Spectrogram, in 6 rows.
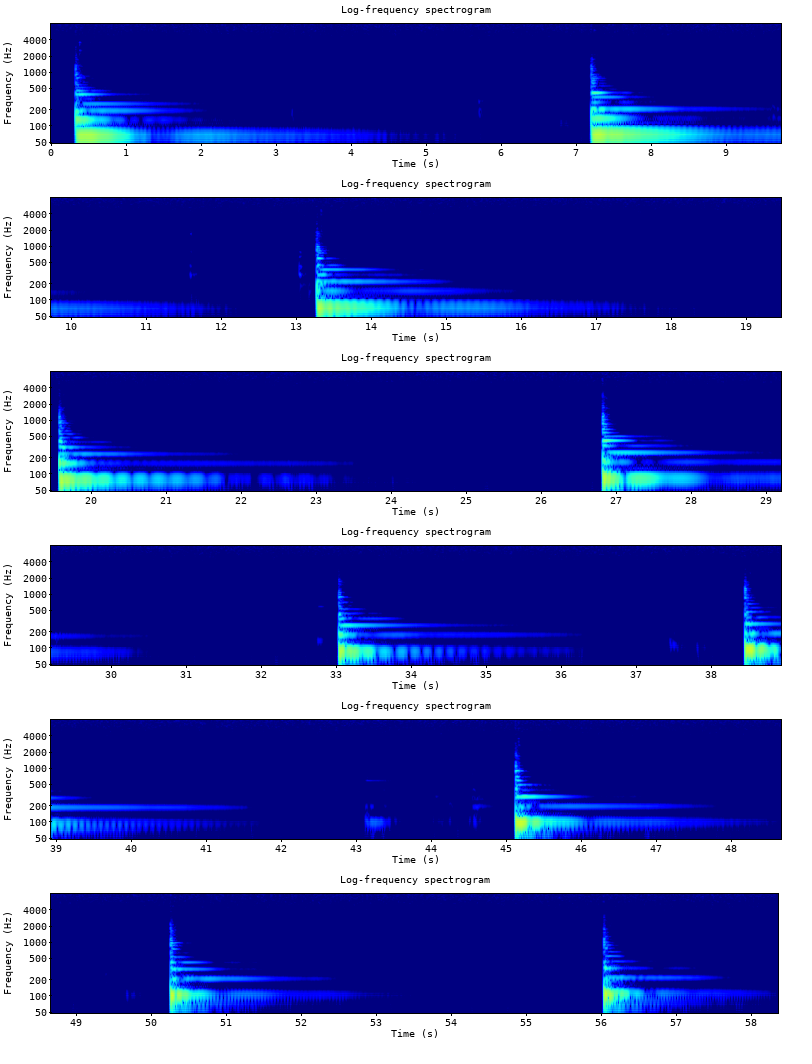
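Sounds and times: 
double bass pizzicato on the A string: 0.3s - 3.7s, 7.2s - 11.8s, 13.0s - 16.2s, 19.6s - 22.4s, 26.8s - 29.9s, 32.9s - 35.4s, 38.4s - 41.1s, 45.0s - 47.8s, 50.2s - 52.0s, 56.0s - 57.6s.

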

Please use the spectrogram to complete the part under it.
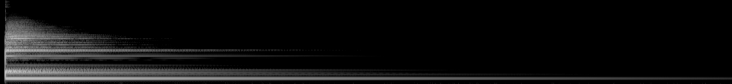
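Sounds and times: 
Thai gong struck fortissimo on Db4: 0.1s - 4.5s.

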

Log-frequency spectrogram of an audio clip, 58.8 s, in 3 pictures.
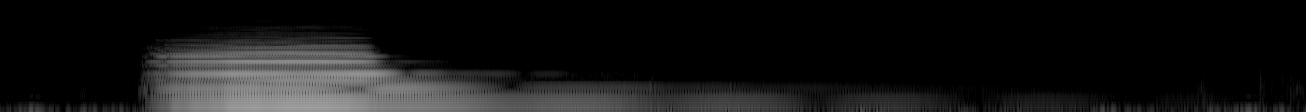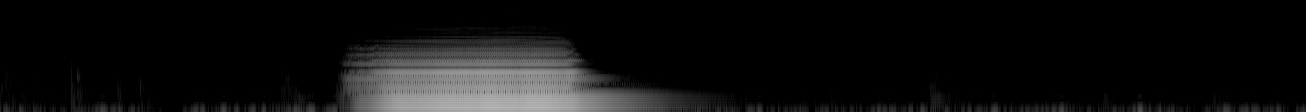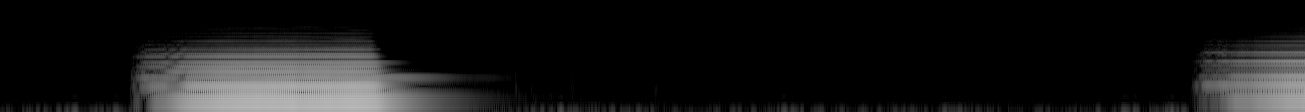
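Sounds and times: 
viola played arco sul G, mezzo-forte, G3 to B3: 2.2s - 9.6s, 24.9s - 29.1s, 41.2s - 45.8s, 57.2s - 58.7s.

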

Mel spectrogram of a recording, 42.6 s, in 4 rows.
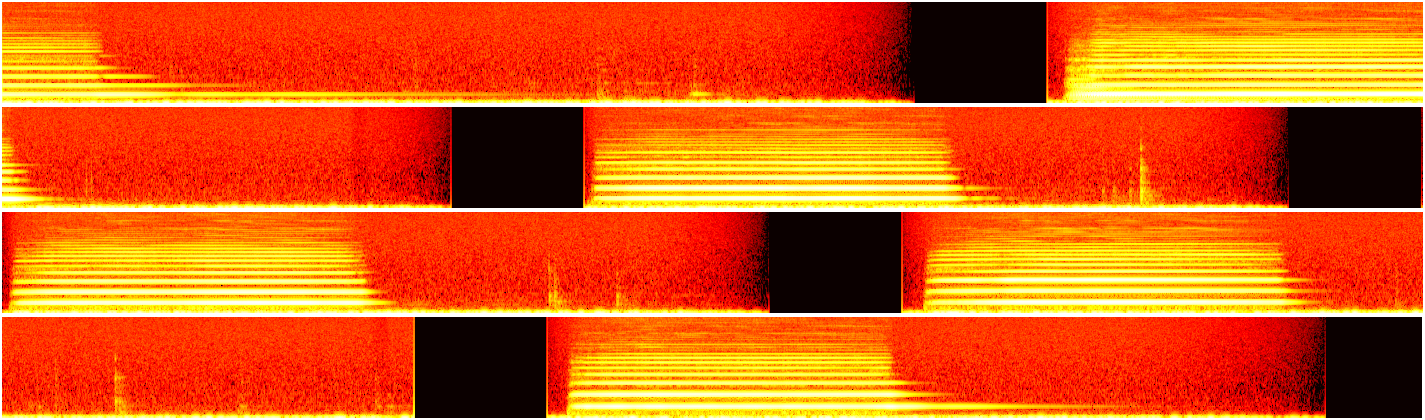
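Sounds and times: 
cello bowed mezzo forte on the G string, G3 and G4: 0.0s - 6.1s, 7.9s - 13.6s, 15.1s - 19.8s, 21.4s - 26.6s, 28.2s - 35.0s, 36.2s - 41.3s.

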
